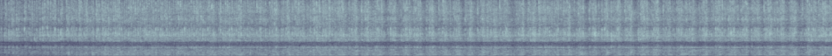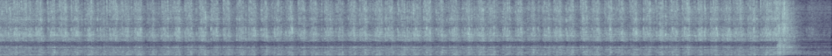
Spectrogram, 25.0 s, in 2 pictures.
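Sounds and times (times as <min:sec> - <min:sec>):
car engine idling: 0:00.0 - 0:24.9.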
